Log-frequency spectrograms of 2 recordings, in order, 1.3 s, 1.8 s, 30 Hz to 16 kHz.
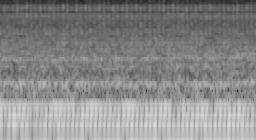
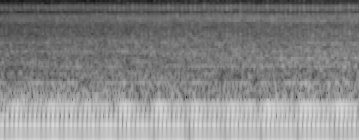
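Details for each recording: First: Mercedes ML55 V8 idling after oil catch can install: steady even low burble, no hiss or stumble; suspected vacuum-leak sound traced to dipstick not seating (worn O-ring), idle normal. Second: Mercedes ML55 AMG V8 after oil catch can install: smooth, even idle with soft airy hiss; vacuum leak from dipstick not seated, worn O-ring, sounds better once pushed down.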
